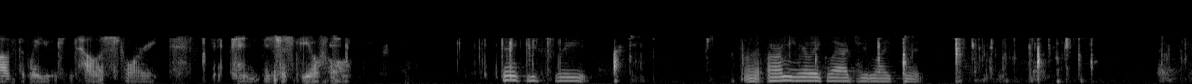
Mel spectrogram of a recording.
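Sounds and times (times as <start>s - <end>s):
speech: 0.0s - 3.6s, 5.0s - 6.0s, 7.4s - 9.3s
computer keyboard typing on an unmuted call microphone: 8.7s - 11.0s.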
